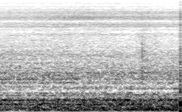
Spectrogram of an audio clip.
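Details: Brand-new gas furnace after no-heat call where a bug or moth had stopped the draft inducer motor: steady low hum, even airflow, no rubbing, ticking or wobble; blower and inducer run smoothly.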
